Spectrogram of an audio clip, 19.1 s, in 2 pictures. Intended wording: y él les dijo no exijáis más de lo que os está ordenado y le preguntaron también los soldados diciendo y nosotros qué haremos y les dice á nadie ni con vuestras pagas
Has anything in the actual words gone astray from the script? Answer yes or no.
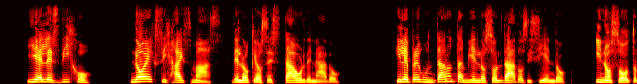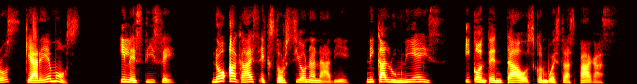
yes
